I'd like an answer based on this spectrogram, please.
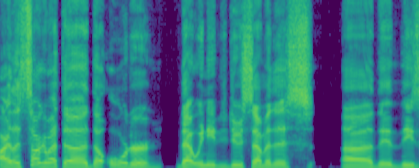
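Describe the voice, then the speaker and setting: Here is a man with an ordinary speaking voice, talking at a fairly quick pace with lively intonation in a dry, close sound with no echo. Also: very clean recording, silent background. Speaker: radio co-host. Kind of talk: radio show conversation. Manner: casual, conversational.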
